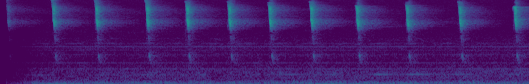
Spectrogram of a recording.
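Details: A chipmunk on a corner of a deck at camp gives sharp, high chirps about twice a second, non-stop and apparently unthreatened even when yelled at.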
